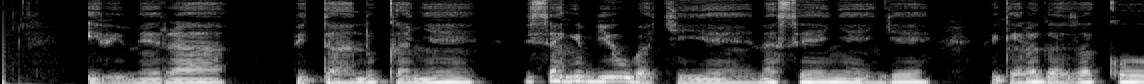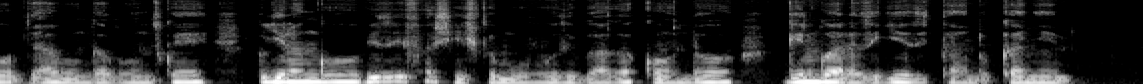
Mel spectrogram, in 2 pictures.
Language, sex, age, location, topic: Kinyarwanda, male, 25-35, Huye, health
